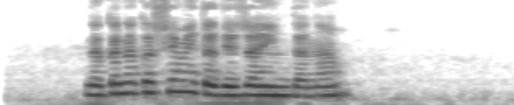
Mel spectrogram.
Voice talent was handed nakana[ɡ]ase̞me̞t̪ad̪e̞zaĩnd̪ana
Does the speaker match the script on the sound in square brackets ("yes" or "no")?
no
